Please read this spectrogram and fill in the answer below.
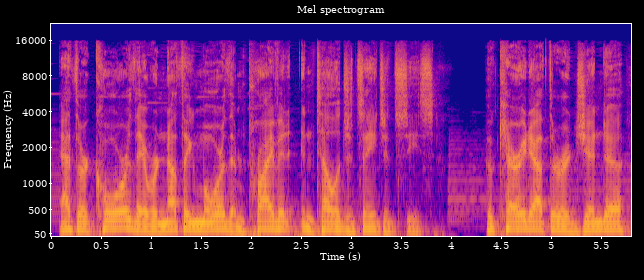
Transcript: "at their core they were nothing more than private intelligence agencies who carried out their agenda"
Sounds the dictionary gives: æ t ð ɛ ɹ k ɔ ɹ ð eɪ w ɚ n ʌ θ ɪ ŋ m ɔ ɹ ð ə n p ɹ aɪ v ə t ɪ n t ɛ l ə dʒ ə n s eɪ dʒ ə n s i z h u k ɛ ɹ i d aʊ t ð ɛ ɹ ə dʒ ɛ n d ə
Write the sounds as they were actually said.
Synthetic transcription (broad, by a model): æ t ð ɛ ɹ k ɔ ɹ ð eɪ w ɚ n ʌ θ ɪ ŋ m ɔ ɹ ð ə n p ɹ aɪ v ə t ɪ n t ɛ l ə dʒ ə n s eɪ dʒ ə n s i z h u k ɛ ɹ i d aʊ t ð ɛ ɹ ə dʒ ɛ n d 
